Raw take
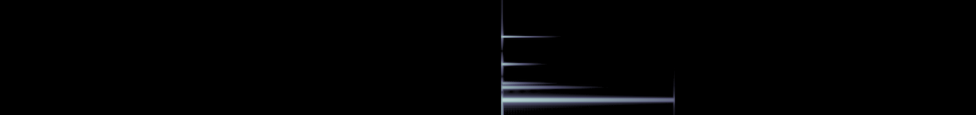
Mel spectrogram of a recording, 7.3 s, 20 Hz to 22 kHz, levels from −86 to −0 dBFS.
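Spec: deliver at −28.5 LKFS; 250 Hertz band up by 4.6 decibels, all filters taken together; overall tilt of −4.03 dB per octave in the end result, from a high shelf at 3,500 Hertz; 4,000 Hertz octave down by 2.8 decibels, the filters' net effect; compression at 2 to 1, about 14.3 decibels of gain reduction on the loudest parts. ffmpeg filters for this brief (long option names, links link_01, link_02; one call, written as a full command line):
ffmpeg -i in.wav -af "equalizer=frequency=250:width_type=o:gain=6.5,highshelf=frequency=3500:gain=4.5,equalizer=frequency=4000:width_type=o:gain=-8.5,acompressor=threshold=-41dB:ratio=2,volume=8.5dB" out.wav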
